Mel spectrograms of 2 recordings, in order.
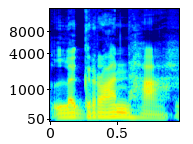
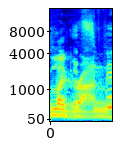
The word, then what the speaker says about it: La Granja: Which I've heard people pronounce it La Granja. – La Granja. – Nah, with a K? I always pronounce it La Granja. La Granja. – La Granja. – La Grange. – I always thought it was La Granja. La Granja. Like the J is an H sound in Spanish, right? – Is that like the yellowish box?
